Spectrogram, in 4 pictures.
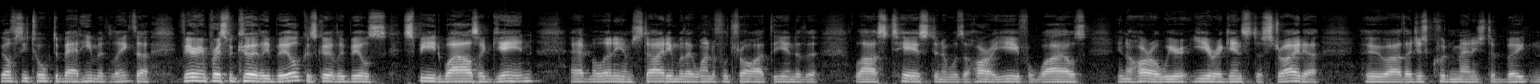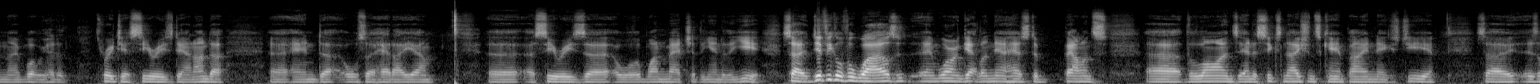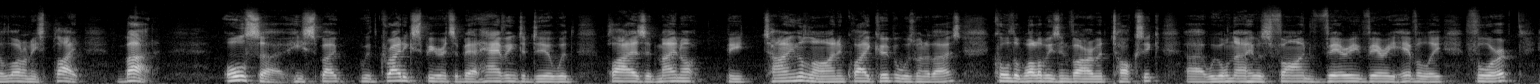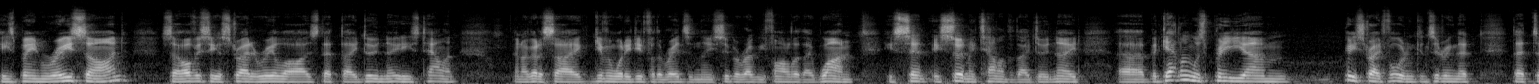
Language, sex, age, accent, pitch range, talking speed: English, male, 30-49, Australian, 120-140 Hz, 205 wpm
